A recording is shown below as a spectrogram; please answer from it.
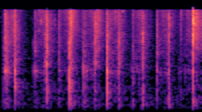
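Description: A deck of tarot cards being shuffled overhand by hand: a quick, irregular run of sharp card clicks and flaps, about eight to ten a second.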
